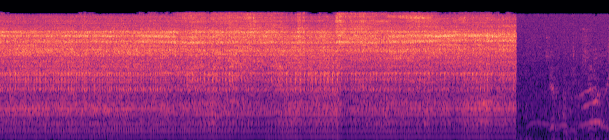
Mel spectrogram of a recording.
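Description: Angle grinder cutting through the sheet-metal body of a crashed car, a loud steady whine that cuts off suddenly about five seconds in.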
